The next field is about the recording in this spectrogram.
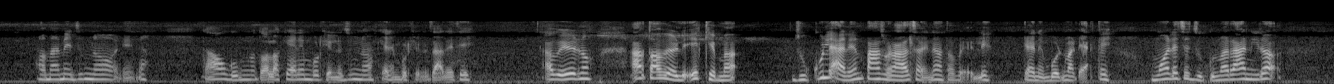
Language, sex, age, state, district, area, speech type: Nepali, male, 18-30, West Bengal, Kalimpong, rural, spontaneous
